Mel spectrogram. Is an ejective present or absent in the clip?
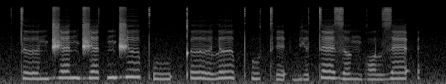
present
